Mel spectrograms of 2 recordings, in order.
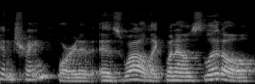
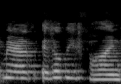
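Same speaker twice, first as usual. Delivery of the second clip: higher, lightly voiced mother soothing; mom soothing; 8 semitones higher than usual. Mother on the phone telling her daughter not to worry, higher soothing voice. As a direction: play mom brushing off her worry, pitched up. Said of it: "But she's like".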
